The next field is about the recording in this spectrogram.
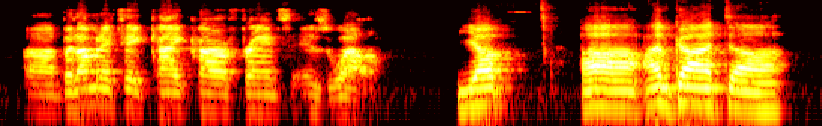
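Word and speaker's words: Kai Kara-France: And I got, oh man, Kai Kara France?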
